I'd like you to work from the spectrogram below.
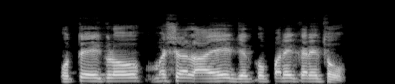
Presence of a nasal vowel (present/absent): absent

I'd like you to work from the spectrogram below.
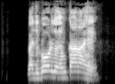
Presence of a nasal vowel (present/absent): absent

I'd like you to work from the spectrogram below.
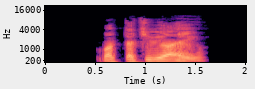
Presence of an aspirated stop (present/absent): absent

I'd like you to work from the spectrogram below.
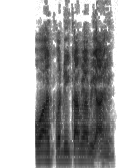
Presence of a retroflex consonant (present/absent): absent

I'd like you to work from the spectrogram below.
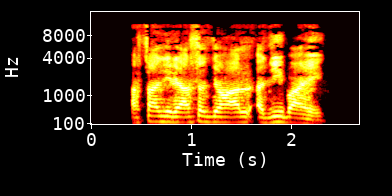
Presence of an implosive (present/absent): absent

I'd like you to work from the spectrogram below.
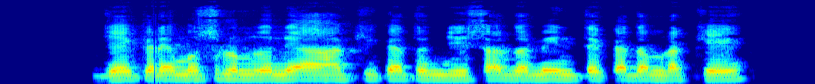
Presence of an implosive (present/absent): present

